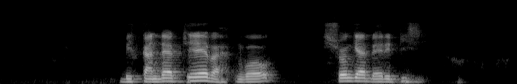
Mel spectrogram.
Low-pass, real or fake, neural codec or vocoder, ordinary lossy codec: 7.2 kHz; fake; codec, 16 kHz, 1 kbps, X-Codec, WavLM features, trained on Multilingual LibriSpeech; Opus, 32 kbps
